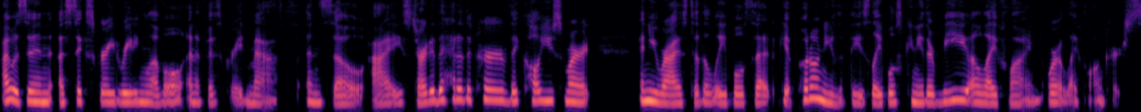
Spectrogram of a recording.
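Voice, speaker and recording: In an American accent, a woman talks at a fairly quick pace with hardly any pauses. Her medium pitch stays fairly even, in a dry, close sound with no echo. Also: very clean recording, silent background. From rural West Virginia. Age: 40s. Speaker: author and podcaster. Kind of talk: interview conversation.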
